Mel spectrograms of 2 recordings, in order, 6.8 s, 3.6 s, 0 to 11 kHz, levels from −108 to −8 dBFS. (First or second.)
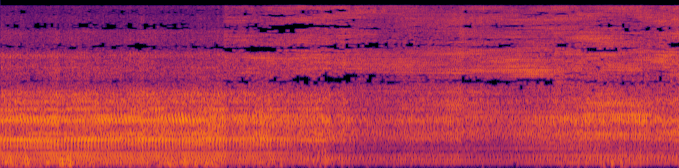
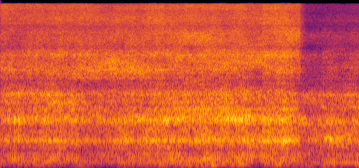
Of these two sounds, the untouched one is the first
